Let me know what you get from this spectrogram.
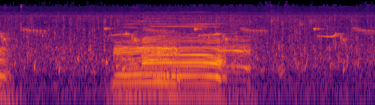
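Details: Dozens of cows heading en masse to a green valley in the countryside one quiet morning to find fresh grass; a single rich, slightly wavering moo lasting about a second and a half, with faint high bird chirps around it.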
